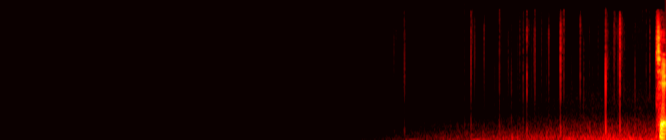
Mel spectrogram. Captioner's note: sound of Campfire in background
